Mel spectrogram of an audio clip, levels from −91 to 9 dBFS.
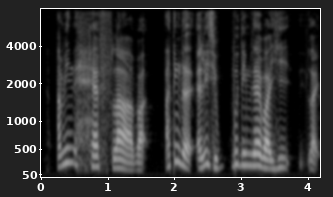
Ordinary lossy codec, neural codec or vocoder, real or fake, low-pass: none; none; real; none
